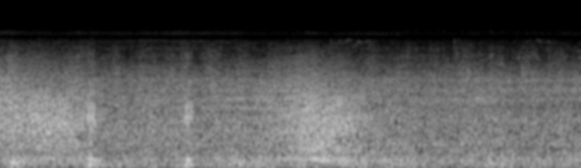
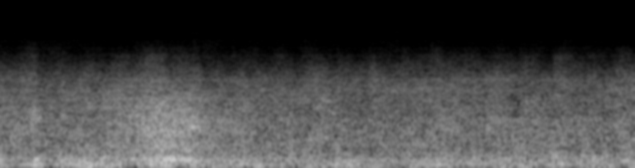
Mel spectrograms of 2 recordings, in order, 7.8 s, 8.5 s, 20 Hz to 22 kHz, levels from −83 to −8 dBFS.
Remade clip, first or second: second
